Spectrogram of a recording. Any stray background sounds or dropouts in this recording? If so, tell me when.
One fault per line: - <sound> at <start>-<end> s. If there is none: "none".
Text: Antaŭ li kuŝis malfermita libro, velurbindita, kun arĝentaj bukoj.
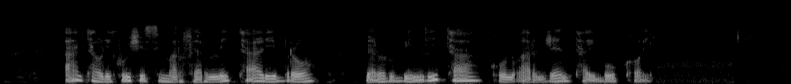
none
